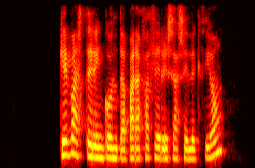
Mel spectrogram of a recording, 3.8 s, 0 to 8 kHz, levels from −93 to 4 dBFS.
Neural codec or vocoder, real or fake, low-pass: codec, 24 kHz, 3 kbps, HILCodec; fake; 7.2 kHz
